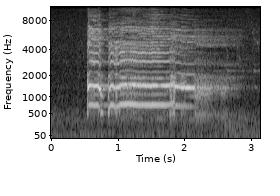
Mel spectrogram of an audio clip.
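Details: A rooster standing on a fence near a northern wheatear nest in Ryazan region, Russia, in June 2023 gives a single loud crow of about 2.5 seconds: two short clipped notes, then a long, held, slightly falling tail. Its crowing disturbed the wheatears' feeding.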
